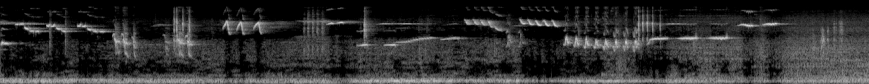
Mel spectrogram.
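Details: Adult brown-chested jungle flycatcher kept by an owner, delivering a varied song of high whistles, buzzy trills and quick ticking series, notes repeated in rapid runs, with a low steady hum underneath.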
